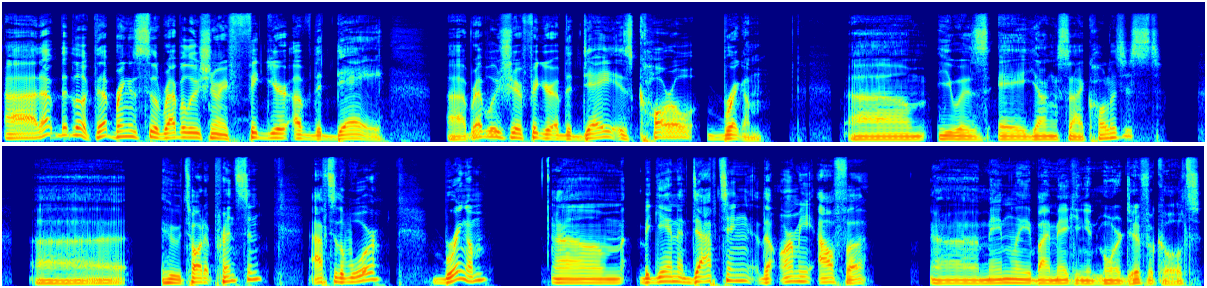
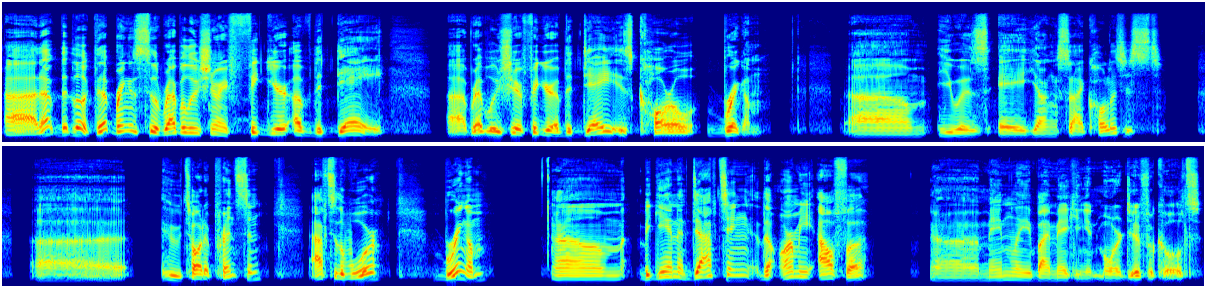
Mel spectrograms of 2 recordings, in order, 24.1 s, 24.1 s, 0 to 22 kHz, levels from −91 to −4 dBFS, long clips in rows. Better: first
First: none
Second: thin; very; fading below 300 Hz

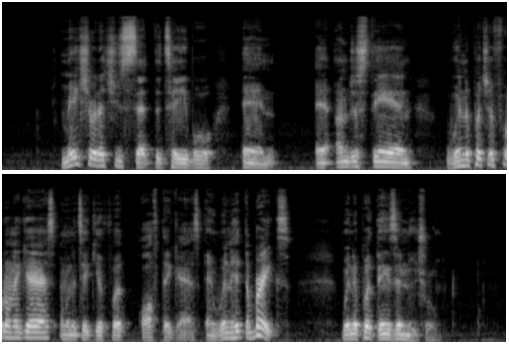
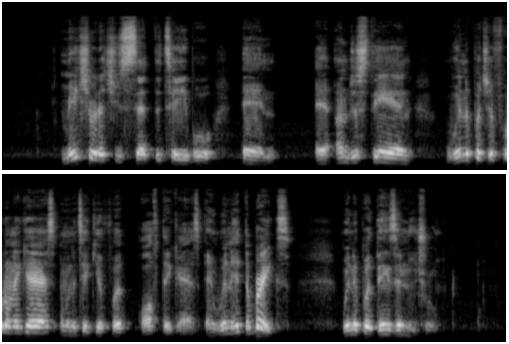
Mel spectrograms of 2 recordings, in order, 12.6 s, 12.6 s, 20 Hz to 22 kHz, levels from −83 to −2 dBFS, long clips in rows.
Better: first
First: none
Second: thin; very; fading below 350 Hz

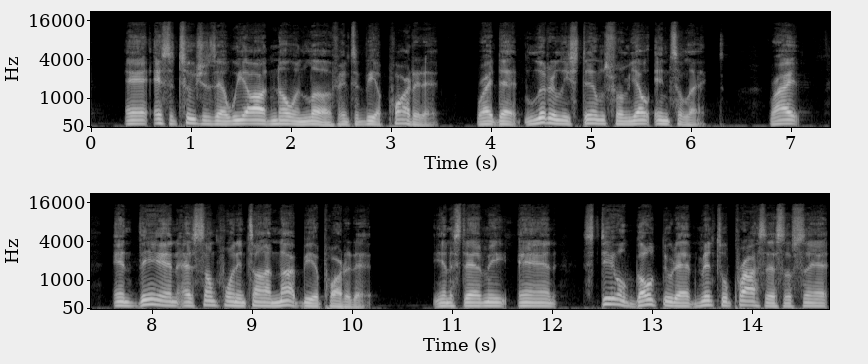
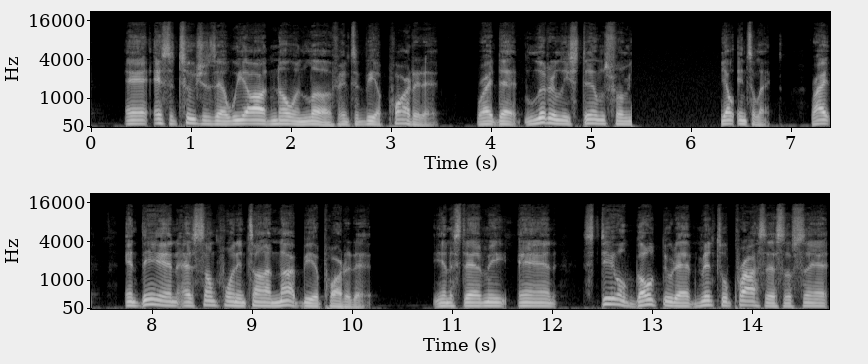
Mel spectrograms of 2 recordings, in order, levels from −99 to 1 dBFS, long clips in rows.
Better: first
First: none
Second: audio freezing; at 5.5 s for 1 s

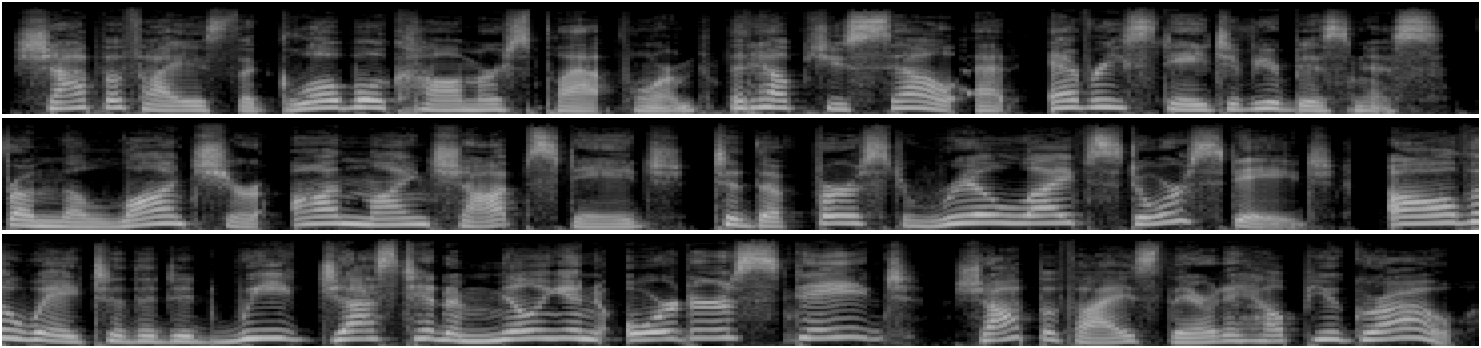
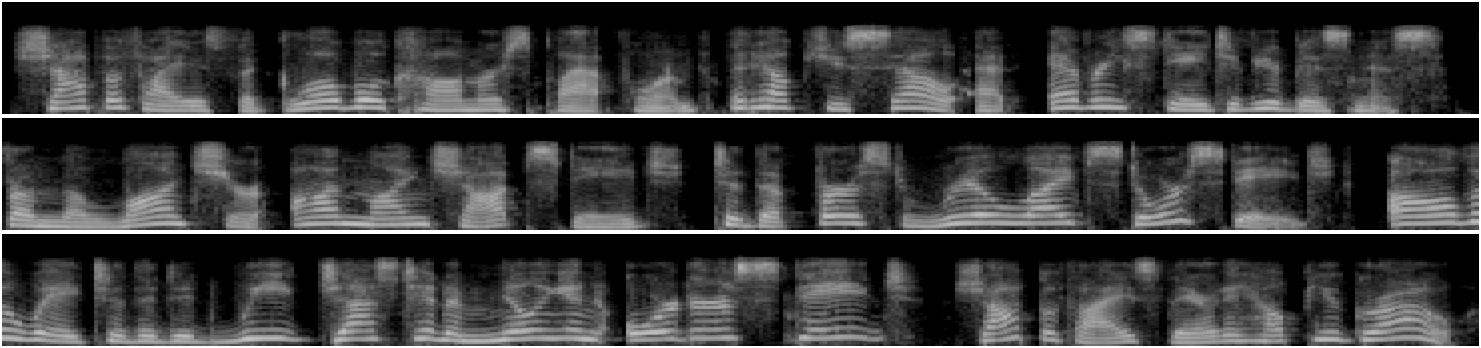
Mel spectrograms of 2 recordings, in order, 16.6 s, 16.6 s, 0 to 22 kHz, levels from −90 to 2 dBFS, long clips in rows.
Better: first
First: none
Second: garbled, watery; badly; nothing above 7.5 kHz

